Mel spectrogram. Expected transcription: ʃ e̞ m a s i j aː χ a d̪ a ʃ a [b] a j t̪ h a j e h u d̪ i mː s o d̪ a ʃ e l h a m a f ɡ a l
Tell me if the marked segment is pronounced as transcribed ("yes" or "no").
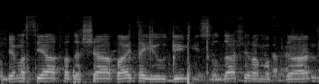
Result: yes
